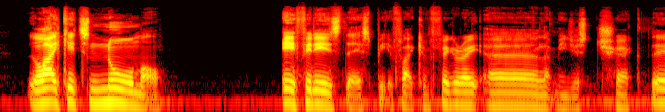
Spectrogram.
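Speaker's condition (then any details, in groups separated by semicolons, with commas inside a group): No condition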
